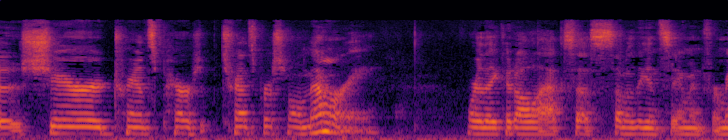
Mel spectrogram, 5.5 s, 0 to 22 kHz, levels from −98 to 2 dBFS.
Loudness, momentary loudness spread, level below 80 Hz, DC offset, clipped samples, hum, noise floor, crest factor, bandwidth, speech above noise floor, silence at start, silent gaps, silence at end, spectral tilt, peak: -34 LUFS; 9 LU; -58 dBFS; under 0.1%; under 0.1%; none; -55 dBFS; 18 dB; 12.5 kHz; 20 dB; 0 s; none; 0 s; -2 dB/octave; -18 dBFS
